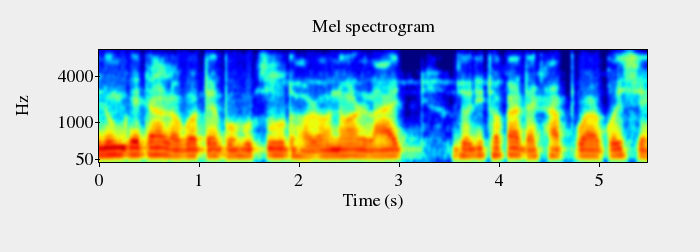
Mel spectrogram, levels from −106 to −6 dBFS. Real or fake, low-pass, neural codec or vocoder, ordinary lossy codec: fake; 7.2 kHz; codec, 16 kHz, 4 kbps, FunCodec, trained on LibriTTS, 50 frames a second; Opus, 32 kbps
